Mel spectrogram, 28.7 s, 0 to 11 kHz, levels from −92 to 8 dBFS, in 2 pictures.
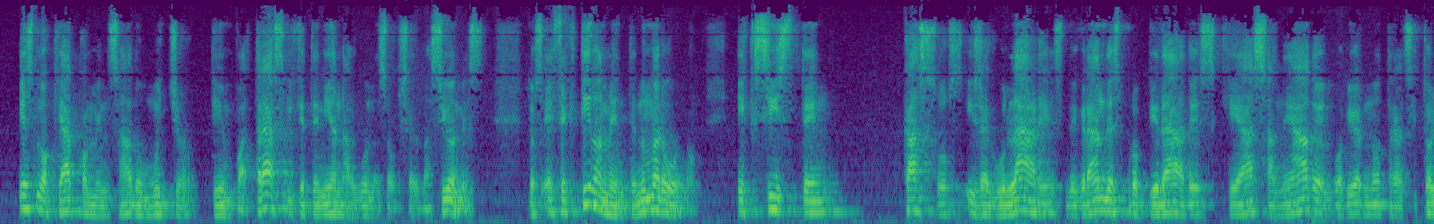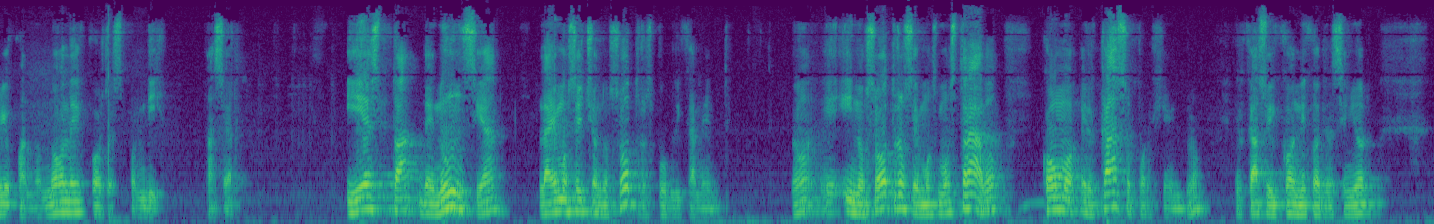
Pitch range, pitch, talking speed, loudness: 95-130 Hz, 105 Hz, 120 wpm, -18 LUFS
